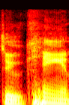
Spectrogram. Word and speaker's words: Duquesne: next three seasons next year it'll be uh ducane and keynes how how do we pronounce that there mark with school in pittsburgh it's a basketball school there it's pronounced duquesne i don't know what their uh mascot is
